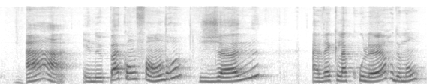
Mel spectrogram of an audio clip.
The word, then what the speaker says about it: jeune: C'est le mot jeune. Très bien, super. C'est un mot difficile pour les étrangers, ça. Hein? Ouais, c'est vrai. Jeune. C'est bien vertical.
